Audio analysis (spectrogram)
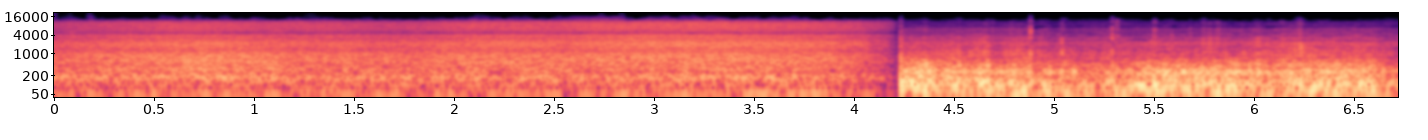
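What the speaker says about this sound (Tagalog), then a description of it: "Naramdaman sa bayan ang pabugso-bugsong hangin, at ulan." Gusty typhoon wind and rain from Typhoon Ofel lashing a town in Cagayan province, Philippines: a loud, continuous roaring wash with no voices, its texture shifting abruptly partway through into choppier, gustier bursts.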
